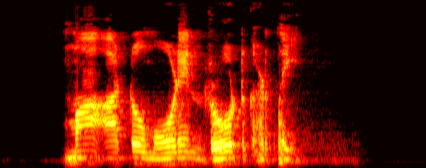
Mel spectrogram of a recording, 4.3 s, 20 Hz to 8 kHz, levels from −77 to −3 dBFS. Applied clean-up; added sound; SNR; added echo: none; none; none; reverberation time 0.8 s.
